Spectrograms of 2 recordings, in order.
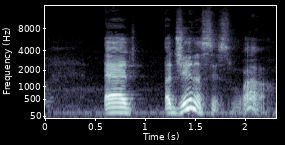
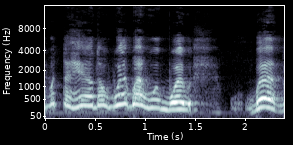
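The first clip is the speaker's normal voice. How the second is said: pitched way up, stammering what what what; high shocked disbelief; 10 semitones higher than usual. Retold or imitated. To the partner with nothing there, shocked high disbelief. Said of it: "You be like".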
